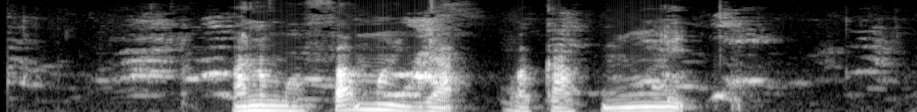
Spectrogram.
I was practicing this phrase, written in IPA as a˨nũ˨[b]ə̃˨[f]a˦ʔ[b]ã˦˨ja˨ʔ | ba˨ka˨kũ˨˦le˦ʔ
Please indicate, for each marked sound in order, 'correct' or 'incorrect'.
incorrect, correct, incorrect

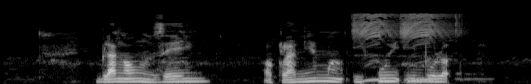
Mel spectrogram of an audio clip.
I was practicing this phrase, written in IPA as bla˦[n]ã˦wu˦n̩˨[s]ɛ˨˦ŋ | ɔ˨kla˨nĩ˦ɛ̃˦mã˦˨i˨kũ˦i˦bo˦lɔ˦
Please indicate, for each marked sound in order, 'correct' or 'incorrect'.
incorrect, incorrect

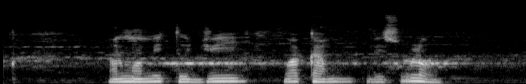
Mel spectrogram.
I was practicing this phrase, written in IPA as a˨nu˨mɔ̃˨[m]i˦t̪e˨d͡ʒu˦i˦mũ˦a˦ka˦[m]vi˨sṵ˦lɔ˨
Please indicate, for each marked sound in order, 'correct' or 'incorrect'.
correct, correct

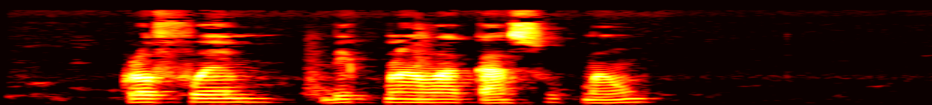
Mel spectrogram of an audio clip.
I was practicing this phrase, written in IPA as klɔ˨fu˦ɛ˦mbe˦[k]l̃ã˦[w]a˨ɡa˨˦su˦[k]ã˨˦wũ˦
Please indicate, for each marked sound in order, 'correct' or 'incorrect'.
incorrect, correct, incorrect

